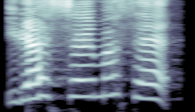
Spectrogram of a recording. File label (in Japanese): いらっしゃいませ！, 働く女の子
